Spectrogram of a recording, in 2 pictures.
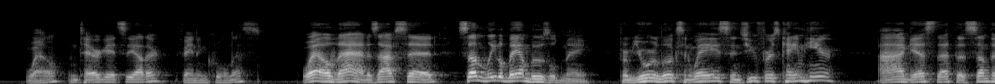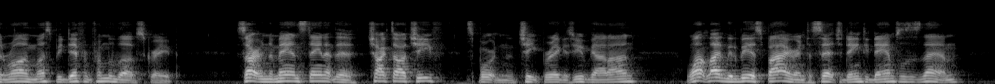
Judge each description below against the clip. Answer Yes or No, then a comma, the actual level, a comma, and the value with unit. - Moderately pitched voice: No, low, 125 Hz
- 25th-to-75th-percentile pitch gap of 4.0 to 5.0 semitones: Yes, average, 4.3 semitones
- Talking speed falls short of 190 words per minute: No, average, 200 wpm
